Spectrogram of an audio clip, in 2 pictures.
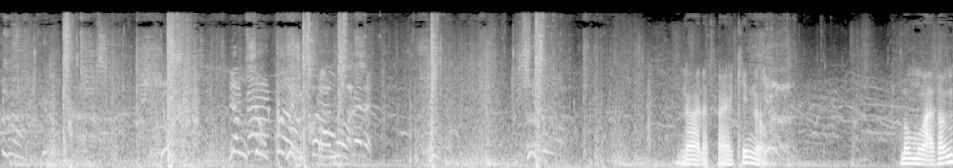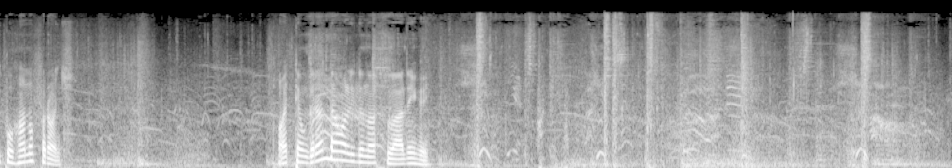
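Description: Swords clash and slash.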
